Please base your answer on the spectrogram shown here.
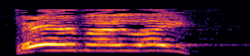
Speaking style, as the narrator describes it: he's pleading with them

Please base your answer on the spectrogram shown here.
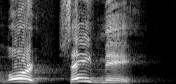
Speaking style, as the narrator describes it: beginning to sink, he cried out

